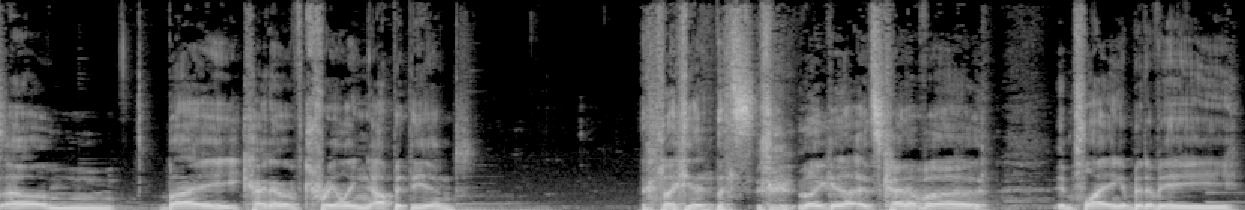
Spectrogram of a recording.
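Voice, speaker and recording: A man's voice: mid-range voice, darkish tone. A man giving casual live commentary as a game streamer, rambling and thinking aloud as he goes. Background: faint game music.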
